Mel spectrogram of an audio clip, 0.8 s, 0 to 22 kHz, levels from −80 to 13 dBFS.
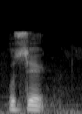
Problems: none marked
